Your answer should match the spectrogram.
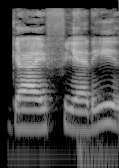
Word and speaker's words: Guy Fieri: And they had pictures of Guy Fieri. Is that how you say his name? – Yes.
